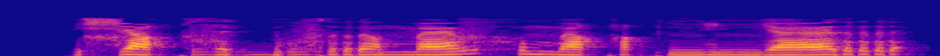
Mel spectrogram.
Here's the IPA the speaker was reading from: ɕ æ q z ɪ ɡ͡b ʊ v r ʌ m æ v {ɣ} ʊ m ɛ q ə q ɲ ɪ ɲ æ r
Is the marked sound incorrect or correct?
incorrect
